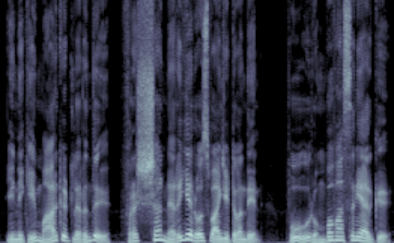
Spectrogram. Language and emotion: Tamil, happy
